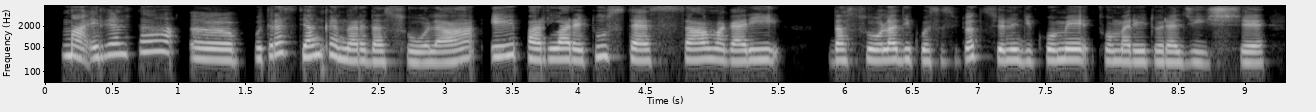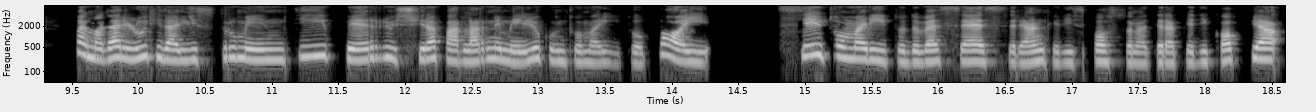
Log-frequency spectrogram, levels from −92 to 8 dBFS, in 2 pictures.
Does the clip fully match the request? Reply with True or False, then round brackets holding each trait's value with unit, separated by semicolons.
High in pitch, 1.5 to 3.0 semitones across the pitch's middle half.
False (220 Hz; 3.6 semitones)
